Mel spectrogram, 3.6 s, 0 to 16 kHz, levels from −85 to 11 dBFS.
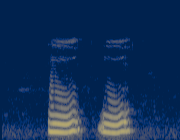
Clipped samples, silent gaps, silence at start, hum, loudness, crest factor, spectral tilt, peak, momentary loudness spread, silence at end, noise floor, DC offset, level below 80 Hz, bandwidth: under 0.1%; none; 0.95 s; none; -20 LUFS; 14 dB; -12 dB/octave; -8 dBFS; 12 LU; 0.95 s; -64 dBFS; under 0.1%; -64 dBFS; 5.6 kHz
